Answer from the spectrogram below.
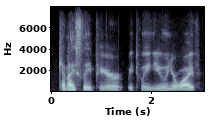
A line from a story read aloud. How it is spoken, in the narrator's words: I begged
